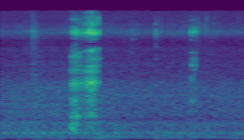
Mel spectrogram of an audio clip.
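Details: Hiccupping in a parked car while hungry, before eating: short, sharp hic sounds with a quieter second catch a second later; hiccups.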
